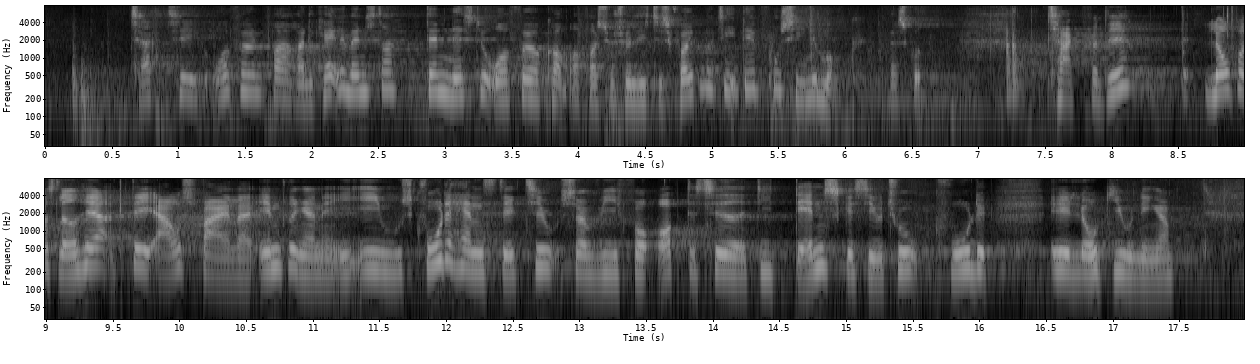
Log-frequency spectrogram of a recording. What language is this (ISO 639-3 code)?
dan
